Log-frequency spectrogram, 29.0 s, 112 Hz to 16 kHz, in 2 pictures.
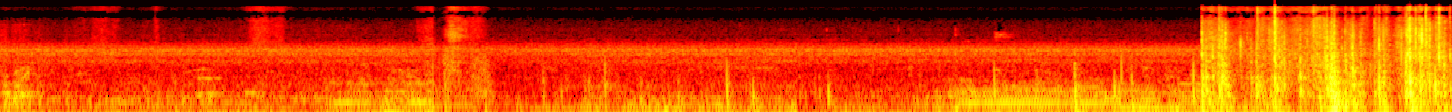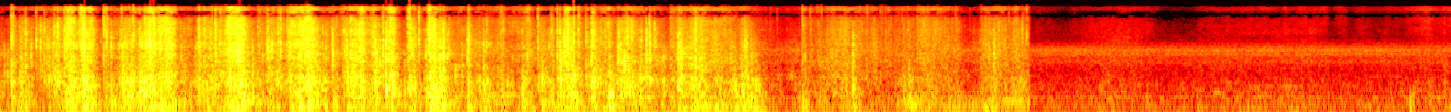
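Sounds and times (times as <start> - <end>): crinkling handling noise: 12.0 - 24.9.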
